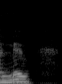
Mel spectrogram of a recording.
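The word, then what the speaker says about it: live: अगर मैं बोलता हूँ लाइव मैच तो इसको लाइव पढ़ना पड़ेगा, और अगर मैं बोलता हूँ आई लिव इन इंडिया तो इसको पढ़ना पड़ेगा लिव। तो ये बहुत फेमस डायलॉग है, हाउ डेयर यू।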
